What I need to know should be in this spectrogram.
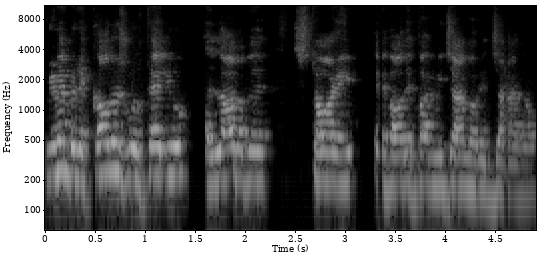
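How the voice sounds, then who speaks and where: At a high pitch with ordinary pitch variation, a man speaks in a strong Italian accent. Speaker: chef. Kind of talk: cooking demonstration.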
